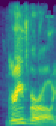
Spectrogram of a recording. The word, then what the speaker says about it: Greensboro: You guys are from Greenbow, North Carolina, right? – Greensboro, yeah. – Greensboro, excuse me. Said that wrong.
